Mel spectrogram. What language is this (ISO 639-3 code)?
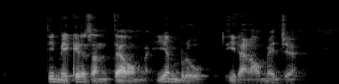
cat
